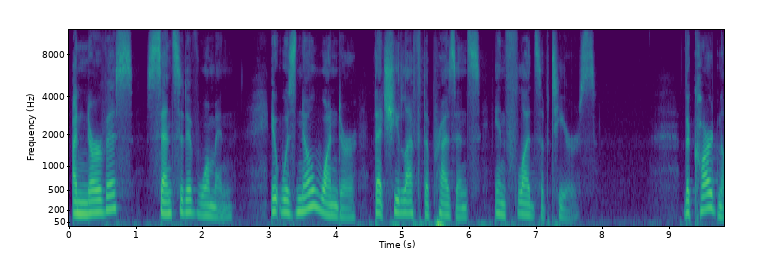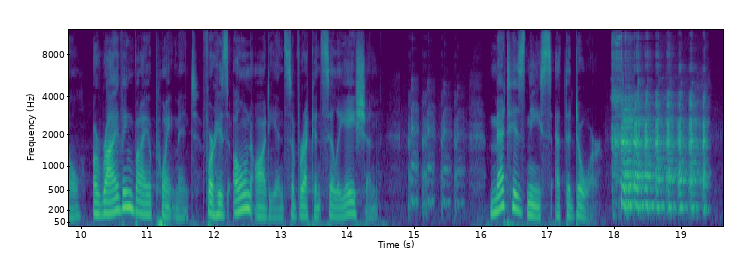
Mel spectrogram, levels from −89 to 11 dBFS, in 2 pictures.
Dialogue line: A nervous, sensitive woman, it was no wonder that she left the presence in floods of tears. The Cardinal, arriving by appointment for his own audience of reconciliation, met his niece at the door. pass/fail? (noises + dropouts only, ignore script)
fail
